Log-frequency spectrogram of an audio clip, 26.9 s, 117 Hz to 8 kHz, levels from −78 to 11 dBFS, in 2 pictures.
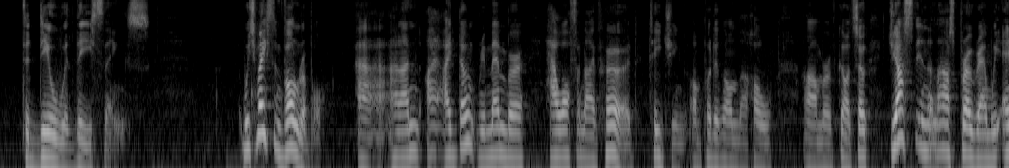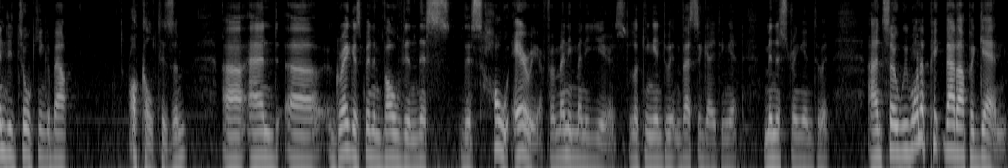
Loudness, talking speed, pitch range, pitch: -30 LUFS, 165 wpm, 130-165 Hz, 145 Hz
